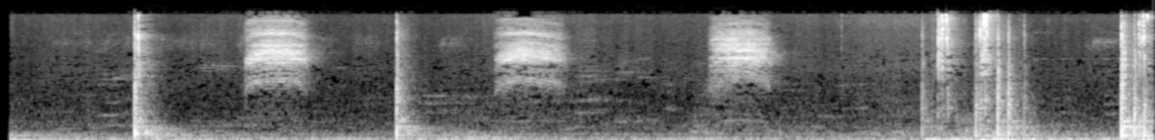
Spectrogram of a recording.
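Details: Indian pied myna at a window, attacking its reflection in the glass: three harsh, hissing screech bursts about every one and a half to two seconds, mixed with sharp taps of pecking against the glass.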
